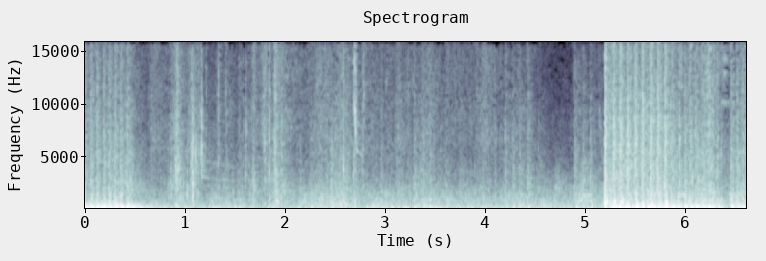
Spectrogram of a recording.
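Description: Gunfire from the video game Call of Duty Modern Warfare Remastered, a dense stream of sharp shots and bursts running throughout, with a louder surge near the end and a voice faintly under the shooting.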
